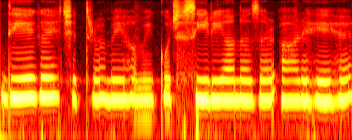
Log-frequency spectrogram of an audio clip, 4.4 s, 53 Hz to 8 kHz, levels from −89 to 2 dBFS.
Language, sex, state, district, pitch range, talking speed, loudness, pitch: Hindi, female, Assam, Kamrup Metropolitan, 225-240 Hz, 150 wpm, -14 LUFS, 230 Hz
